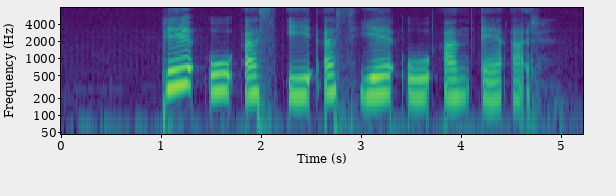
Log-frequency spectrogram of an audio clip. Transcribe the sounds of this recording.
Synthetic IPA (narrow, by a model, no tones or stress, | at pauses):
pʰeːʔuːʔɛsiːʔɛsjeːʔuːʔɛneːʔæ̰ɾ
